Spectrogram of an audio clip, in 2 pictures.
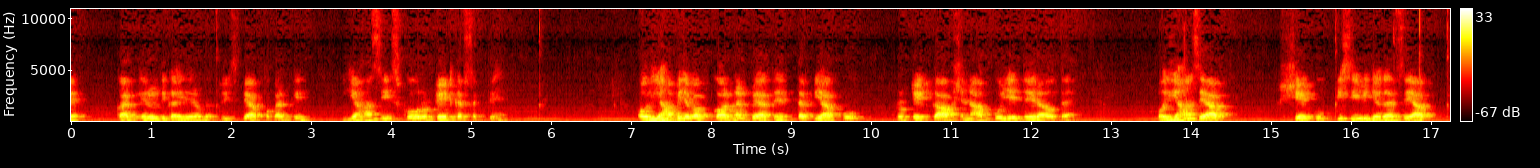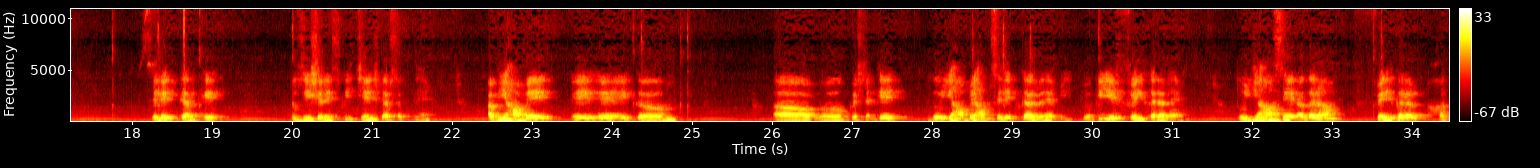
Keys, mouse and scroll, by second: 1.7 click, 13.8 click, 24.1 click, 28.3 click, 33.3 click.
